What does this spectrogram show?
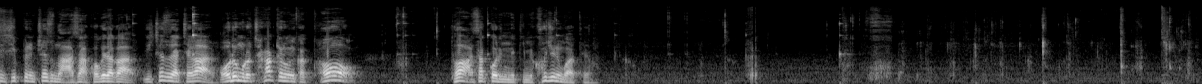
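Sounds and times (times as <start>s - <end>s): chewing crunches and clicks: 6.2s - 12.0s.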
